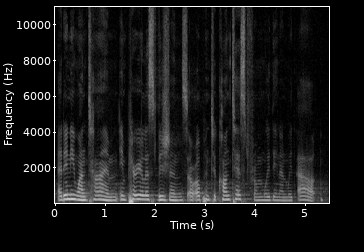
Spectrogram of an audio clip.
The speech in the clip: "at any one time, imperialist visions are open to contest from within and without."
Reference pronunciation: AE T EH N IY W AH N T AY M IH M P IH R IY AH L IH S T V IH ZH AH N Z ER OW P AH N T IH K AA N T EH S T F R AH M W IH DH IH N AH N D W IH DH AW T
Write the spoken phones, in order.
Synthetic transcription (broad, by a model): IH T EH N IY W AH N T AY M IH M P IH R IY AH L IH S T V IH ZH AH N Z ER OW P AH N T IH K AA N T EH S T F R AH M W IH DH IH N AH N W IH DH AW T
